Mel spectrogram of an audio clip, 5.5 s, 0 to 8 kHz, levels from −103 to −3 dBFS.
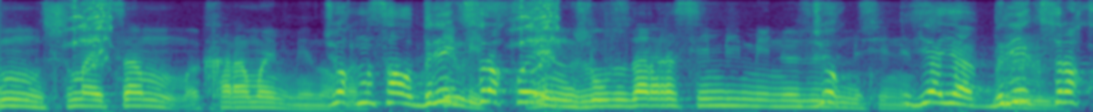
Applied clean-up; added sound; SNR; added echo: none; Cutlery, silverware; 13 dB; none.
